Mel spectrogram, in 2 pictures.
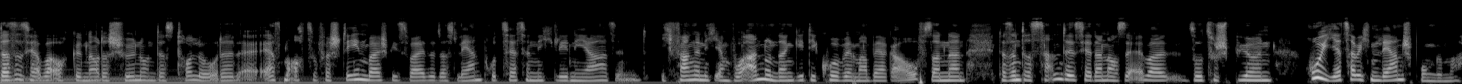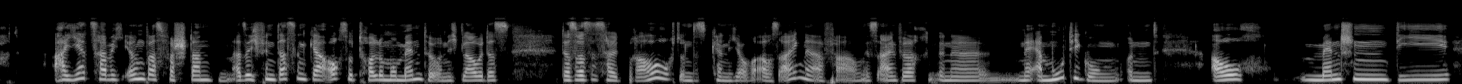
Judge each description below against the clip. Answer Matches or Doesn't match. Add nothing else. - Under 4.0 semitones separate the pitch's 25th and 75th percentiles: Matches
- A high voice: Matches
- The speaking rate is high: Matches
